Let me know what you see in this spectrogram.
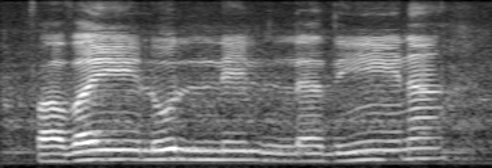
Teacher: There is a noon tanween is followed by lam, and lam is one of the merging letters, so we merge noon tanween into lam and recite without nasal sound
